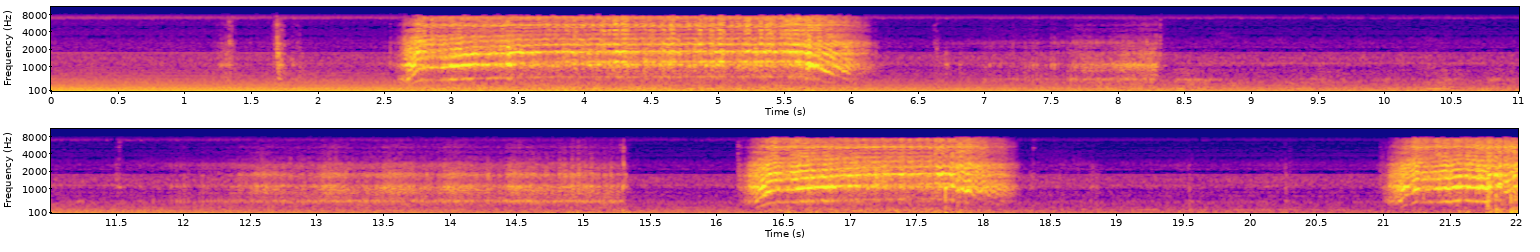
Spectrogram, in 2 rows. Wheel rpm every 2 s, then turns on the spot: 0, 70, 140, 10, 10, 0, 20, 20, 100, 20, 40.
6-8 12-16 18-20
